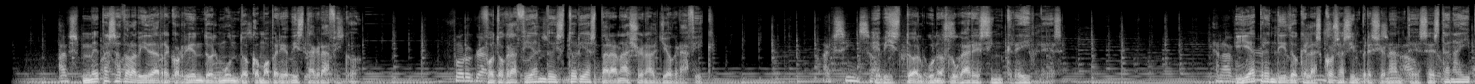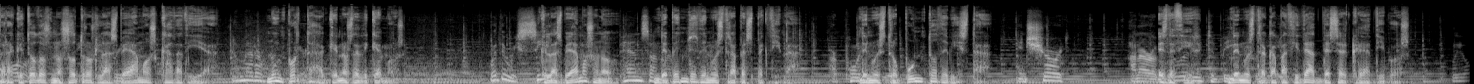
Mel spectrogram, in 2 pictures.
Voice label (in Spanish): locutor español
